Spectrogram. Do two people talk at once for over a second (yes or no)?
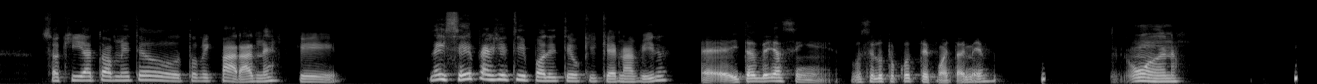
no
